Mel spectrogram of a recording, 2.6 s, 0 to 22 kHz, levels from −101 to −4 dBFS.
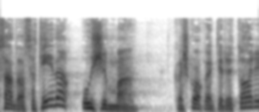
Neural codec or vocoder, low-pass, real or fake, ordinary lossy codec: codec, 32 kHz, 1.9 kbps, SNAC; 14.4 kHz; fake; MP3, 48 kbps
